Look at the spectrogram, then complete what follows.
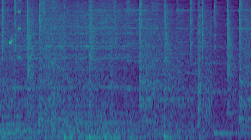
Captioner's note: beeping continues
